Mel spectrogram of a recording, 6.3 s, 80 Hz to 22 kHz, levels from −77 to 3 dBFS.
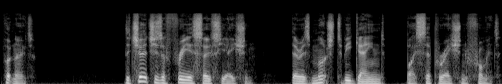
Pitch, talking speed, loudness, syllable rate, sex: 110 Hz, 160 wpm, -18 LUFS, 6.1 syllables/s, male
